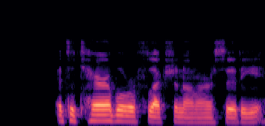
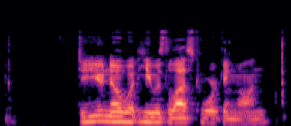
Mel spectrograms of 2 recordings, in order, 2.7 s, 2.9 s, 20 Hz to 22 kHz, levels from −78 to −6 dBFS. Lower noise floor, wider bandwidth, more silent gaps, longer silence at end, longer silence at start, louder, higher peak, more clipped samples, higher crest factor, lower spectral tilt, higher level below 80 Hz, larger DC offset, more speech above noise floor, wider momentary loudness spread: first, -85 dBFS vs -73 dBFS; second, 7.2 kHz vs 9.6 kHz; neither; second, 0 s vs 0.25 s; second, 0.55 s vs 0.8 s; second, -28 LUFS vs -23 LUFS; second, -12 dBFS vs -4 dBFS; neither; second, 16 dB vs 22 dB; about the same, -5.5 dB/octave vs -4.5 dB/octave; second, -78 dBFS vs -62 dBFS; neither; first, 58 dB vs 50 dB; about the same, 10 LU vs 12 LU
